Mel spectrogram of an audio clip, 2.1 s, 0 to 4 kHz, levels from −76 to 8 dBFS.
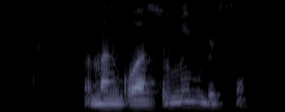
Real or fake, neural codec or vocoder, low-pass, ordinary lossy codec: real; none; 3.6 kHz; MP3, 16 kbps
